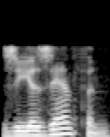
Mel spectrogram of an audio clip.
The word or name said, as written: zeaxanthin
